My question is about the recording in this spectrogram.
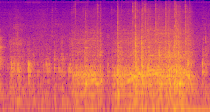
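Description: Brother domestic electric sewing machine stitching at the start of a seam, back tacking to secure the stitch. It gives a few scattered ticks at first, then runs fast from about a second and a half in, with a brief break just past halfway, and stops just before the end.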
